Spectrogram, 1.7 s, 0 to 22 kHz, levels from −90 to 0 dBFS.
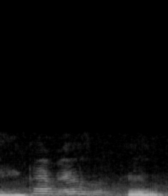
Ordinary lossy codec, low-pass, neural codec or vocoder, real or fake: none; 7.2 kHz; vocoder, 22.05 kHz, 80 mel bands, WaveNeXt; fake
